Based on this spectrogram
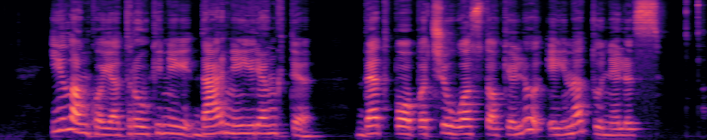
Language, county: Lithuanian, Alytus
